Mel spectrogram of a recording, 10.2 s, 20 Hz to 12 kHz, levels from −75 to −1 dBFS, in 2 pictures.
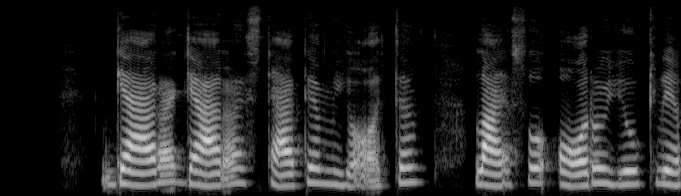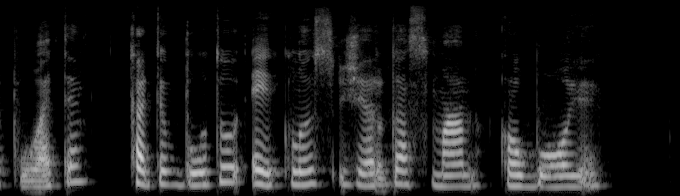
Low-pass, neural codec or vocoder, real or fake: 10.8 kHz; codec, 44.1 kHz, 3.4 kbps, Pupu-Codec; fake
